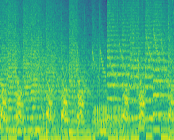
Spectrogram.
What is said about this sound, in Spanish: Ladridos, gruñidos. Ya, ya, ya. Bueno, más que parece el fin de la fiesta ya, ¿no? Si se mm. están escuchando ladridos en la sala.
